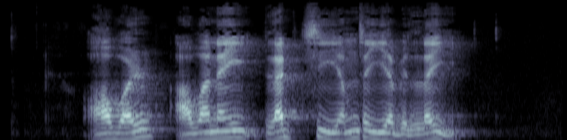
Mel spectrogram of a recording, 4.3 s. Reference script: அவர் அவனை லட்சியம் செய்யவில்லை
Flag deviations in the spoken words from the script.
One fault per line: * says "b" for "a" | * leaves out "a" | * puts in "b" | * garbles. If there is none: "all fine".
* says "அவள்" for "அவர்"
